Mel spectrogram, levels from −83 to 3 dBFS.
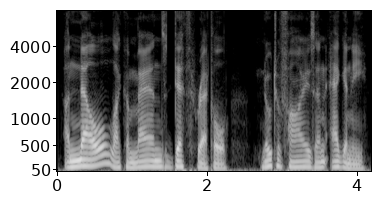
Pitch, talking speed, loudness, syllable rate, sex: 100 Hz, 145 wpm, -17 LUFS, 4.2 syllables/s, male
